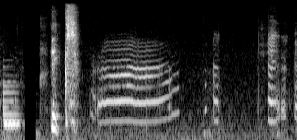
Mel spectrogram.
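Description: A cat giving one long meow, a little over a second, with a slight rise in pitch at its end. It comes just after two sharp clicks about a second in.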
